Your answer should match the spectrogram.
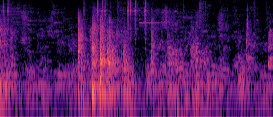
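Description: Faint background talk and murmur in the room, with a single sharp click right at the start.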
